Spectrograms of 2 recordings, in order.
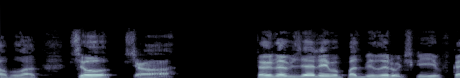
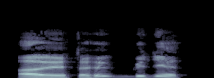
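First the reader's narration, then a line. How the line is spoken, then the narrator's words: Sleepy navigator asking. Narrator (Russian): сонно спросил штурман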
